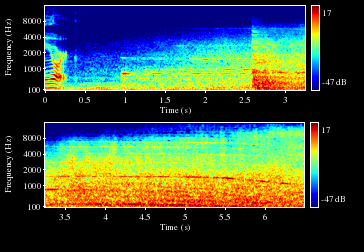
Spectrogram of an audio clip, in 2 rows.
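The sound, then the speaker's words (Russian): A steady airplane engine drone with a whining tonal hum swells suddenly louder a few seconds in and keeps building into a full, broad roar like a plane powering up, on a plane bound for New York. “30 июля я села в самолет до Нью-Йорка.”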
